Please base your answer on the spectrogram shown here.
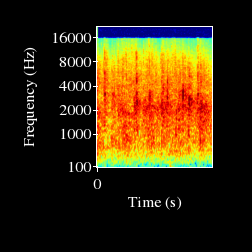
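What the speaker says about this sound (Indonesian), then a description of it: "Ayo kita tepuk tangan untuk anak-anak adikku sayang." Children and guests at a Christmas celebration for scholarship students clap in a brief, lively burst of applause.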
